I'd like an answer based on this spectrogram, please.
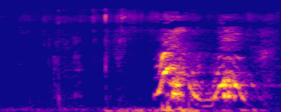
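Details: Dogs gathered at a fence: one short, bright bark with a brief follow-on yelp, heard just after a person praises them.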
